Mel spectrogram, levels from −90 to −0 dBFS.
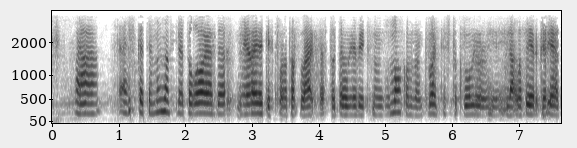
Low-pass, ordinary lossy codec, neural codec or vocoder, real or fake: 3.6 kHz; AAC, 24 kbps; codec, 16 kHz in and 24 kHz out, 0.6 kbps, FireRedTTS-2 codec; fake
